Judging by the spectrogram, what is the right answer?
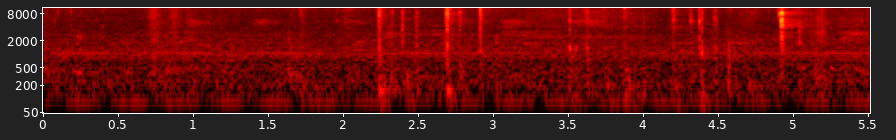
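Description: Faint, scattered keystrokes on a computer keyboard typing a short file name, starting about two seconds in.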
